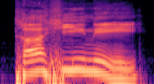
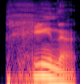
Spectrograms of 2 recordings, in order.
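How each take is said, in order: First: Tahini with a plain T and an ee ending; American pronunciation. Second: Tahina with a throaty H, stress on NA; Hebrew pronunciation. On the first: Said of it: "is what it's called in the United States". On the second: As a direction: say Tahina the Israeli way, ta-hee-NA. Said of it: "So tahini is what it's called". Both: Shown as a demonstration.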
